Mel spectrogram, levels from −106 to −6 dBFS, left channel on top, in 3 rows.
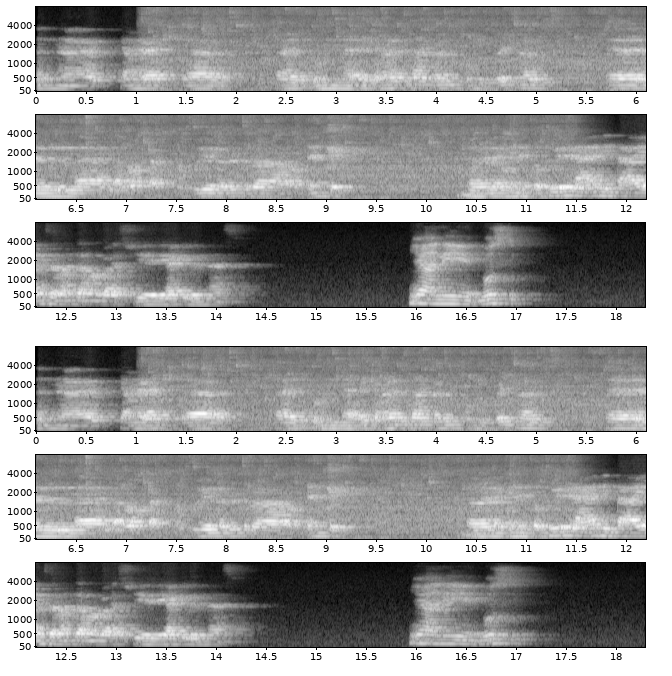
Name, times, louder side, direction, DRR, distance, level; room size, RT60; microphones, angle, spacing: voice 1, 0.0-1.9 2.4-5.0 5.7-7.3 7.6-9.1 10.4-14.0, right 2 dB, 70° right, -2 dB, 1.0 m, -19 dB
sound 1, 1.0-11.5, equal, ahead, 0.3 m, -33 dB
voice 2, 10.3-10.9 15.9-17.0, left 5 dB, 85° left, 5 dB, 0.4 m, -24 dB
3.0 x 3.0 x 2.2 m, 0.71 s
head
